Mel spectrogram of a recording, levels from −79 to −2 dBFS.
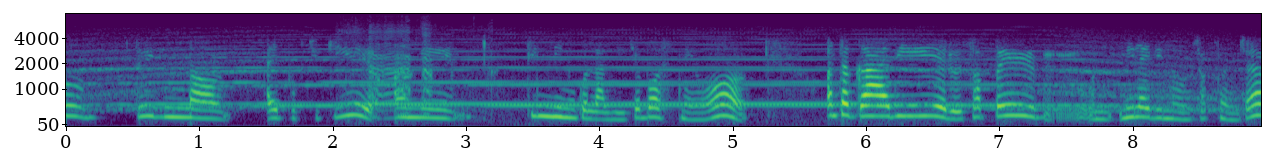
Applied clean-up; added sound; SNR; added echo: none; Chicken, rooster + Siren; 10 dB; none.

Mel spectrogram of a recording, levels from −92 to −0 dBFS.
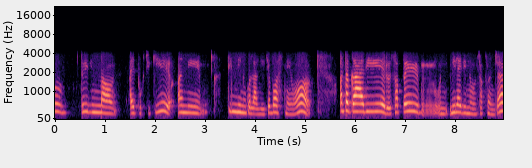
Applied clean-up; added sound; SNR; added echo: none; none; none; none.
